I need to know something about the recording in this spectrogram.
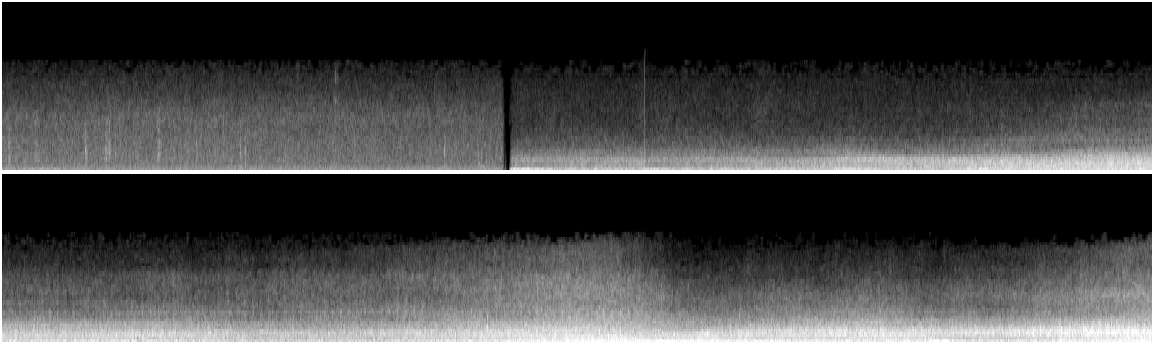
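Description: Faint hiss, then an abrupt cut about four seconds in to outdoor ambience with a motor vehicle's engine running, growing louder toward the end.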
